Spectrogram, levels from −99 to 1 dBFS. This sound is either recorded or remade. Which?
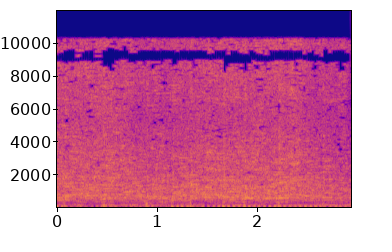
recorded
